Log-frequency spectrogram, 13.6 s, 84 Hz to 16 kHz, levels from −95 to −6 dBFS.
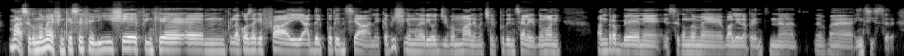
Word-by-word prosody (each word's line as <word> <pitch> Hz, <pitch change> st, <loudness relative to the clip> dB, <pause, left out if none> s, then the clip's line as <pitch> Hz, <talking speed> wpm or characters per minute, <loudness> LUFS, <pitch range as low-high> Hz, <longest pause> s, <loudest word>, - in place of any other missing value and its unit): Mah, 215 Hz, +2 st, +6 dB
secondo 150 Hz, +1 st, +6 dB
me 195 Hz, +3 st, +7 dB
finché 150 Hz, +2 st, +1 dB
sei 160 Hz, +2 st, +7 dB
felice, 160 Hz, +2 st, +4 dB
finché, 150 Hz, -1 st, +1 dB
ehm, 140 Hz, -1 st, -8 dB
la 145 Hz, -2 st, +1 dB
cosa 155 Hz, +1 st, 0 dB
che 150 Hz, 0 st, -2 dB
fai 140 Hz, -4 st, +3 dB
ha 135 Hz, -, +1 dB
del 140 Hz, 0 st, -5 dB
potenziale, 135 Hz, -5 st, -4 dB
capisci 190 Hz, -4 st, -5 dB
che 145 Hz, -, -7 dB
magari 130 Hz, -1 st, -3 dB
oggi 130 Hz, -1 st, -6 dB
va 130 Hz, +1 st, -10 dB
male 130 Hz, -1 st, -3 dB
ma 120 Hz, -, -14 dB
c'è 130 Hz, -, -5 dB
il 120 Hz, -, -18 dB
potenziale 130 Hz, -2 st, -3 dB
che 115 Hz, -, -5 dB
domani 125 Hz, +1 st, -3 dB, 0.5 s
andrà 145 Hz, +2 st, -4 dB
bene 120 Hz, -3 st, -1 dB
e 110 Hz, -, -14 dB
secondo 120 Hz, +2 st, -8 dB
me 115 Hz, -2 st, -4 dB
vale 115 Hz, -1 st, -4 dB
la 115 Hz, -, -6 dB
pena 115 Hz, 0 st, -12 dB
insistere. 455 Hz, -, -11 dB
135 Hz, 160 wpm, -21 LUFS, 120-150 Hz, 0.5 s, me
